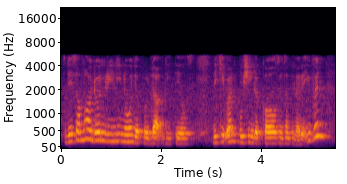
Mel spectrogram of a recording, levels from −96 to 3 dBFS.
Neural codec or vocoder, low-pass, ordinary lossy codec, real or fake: none; 5.4 kHz; AAC, 32 kbps; real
